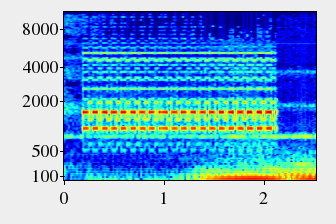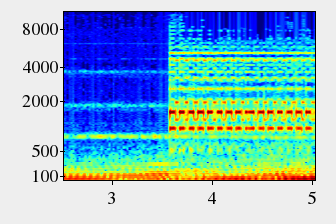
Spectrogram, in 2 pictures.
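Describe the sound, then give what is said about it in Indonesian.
A telephone rings loudly in bright, rapidly trilling bursts: one long ring of about two seconds, a short pause holding a faint tone, then the ringing starts again, all over a low steady rumble. “telepon itu berbunyi lagi.”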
